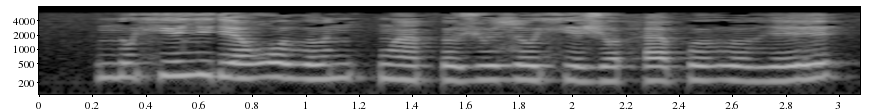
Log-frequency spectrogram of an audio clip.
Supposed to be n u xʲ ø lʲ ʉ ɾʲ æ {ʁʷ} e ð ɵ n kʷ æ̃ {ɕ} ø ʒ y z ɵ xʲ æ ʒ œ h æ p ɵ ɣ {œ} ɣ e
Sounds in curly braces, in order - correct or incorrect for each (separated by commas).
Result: correct, incorrect, incorrect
